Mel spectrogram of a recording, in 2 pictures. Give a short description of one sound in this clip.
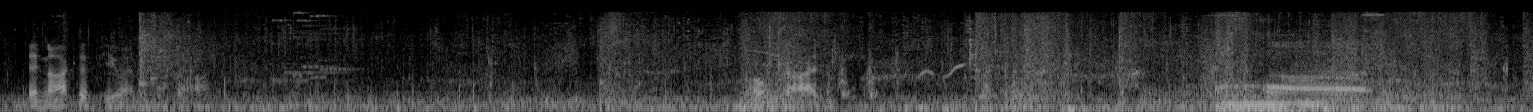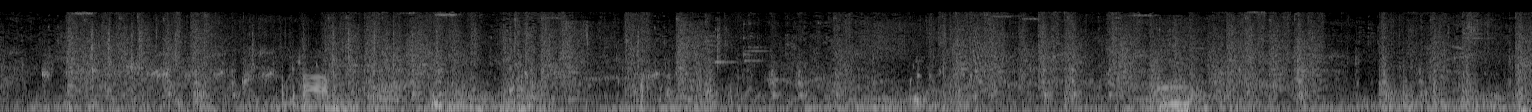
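Game weapons slash and strike in quick, busy combat.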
